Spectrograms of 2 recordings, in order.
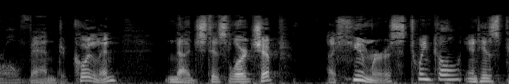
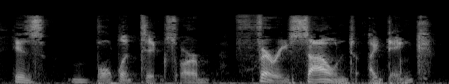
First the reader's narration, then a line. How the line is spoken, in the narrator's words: he growled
